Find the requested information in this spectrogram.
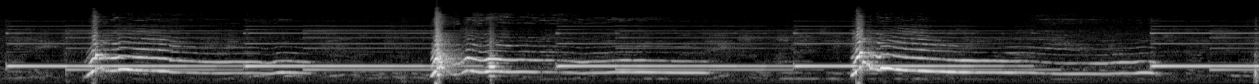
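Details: Pet dog singing along to a ringing doorbell, a habit of running to the door to howl whenever it was pressed; three drawn-out howls, each rising sharply then sliding down over about three seconds, over steady sustained doorbell chime tones.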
